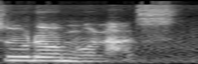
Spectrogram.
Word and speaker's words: Pseudomonas: Pseudomonas. The P is silent, so it's Pseudomonas.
